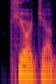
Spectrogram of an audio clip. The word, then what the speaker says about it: Chioggia: Maar het is dus Chioggia beat. Net zoals bruschetta en Chianti. Ja. Omdat de CH in het Italiaans als een K wordt uitgesproken.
